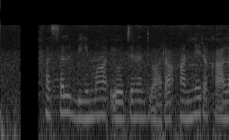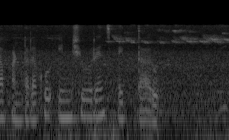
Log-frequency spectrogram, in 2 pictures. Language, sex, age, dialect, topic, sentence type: Telugu, female, 18-24, Southern, banking, statement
